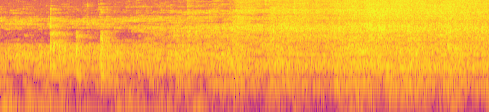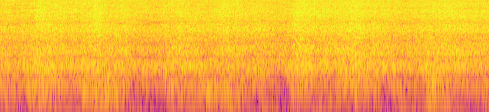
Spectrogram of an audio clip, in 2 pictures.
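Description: Onion-tomato masala frying in oil in a kadhai, sizzling as dried fenugreek leaves are stirred in with a steel ladle. The sizzle swells a couple of seconds in and then holds steady.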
